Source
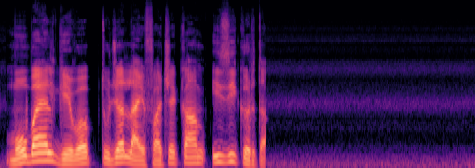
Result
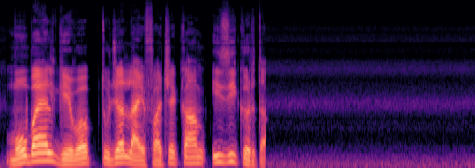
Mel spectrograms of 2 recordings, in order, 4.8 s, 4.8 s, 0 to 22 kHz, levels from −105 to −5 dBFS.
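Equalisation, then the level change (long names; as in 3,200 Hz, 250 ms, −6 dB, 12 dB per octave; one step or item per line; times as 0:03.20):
notch filter 7,200 Hz, Q 6.3
0.0 dB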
